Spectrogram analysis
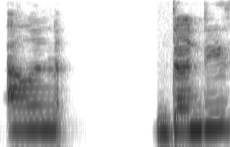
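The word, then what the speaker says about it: Dundes: So you said that Alan Dundees, is that how you pronounce his name? Yes. Dundees?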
